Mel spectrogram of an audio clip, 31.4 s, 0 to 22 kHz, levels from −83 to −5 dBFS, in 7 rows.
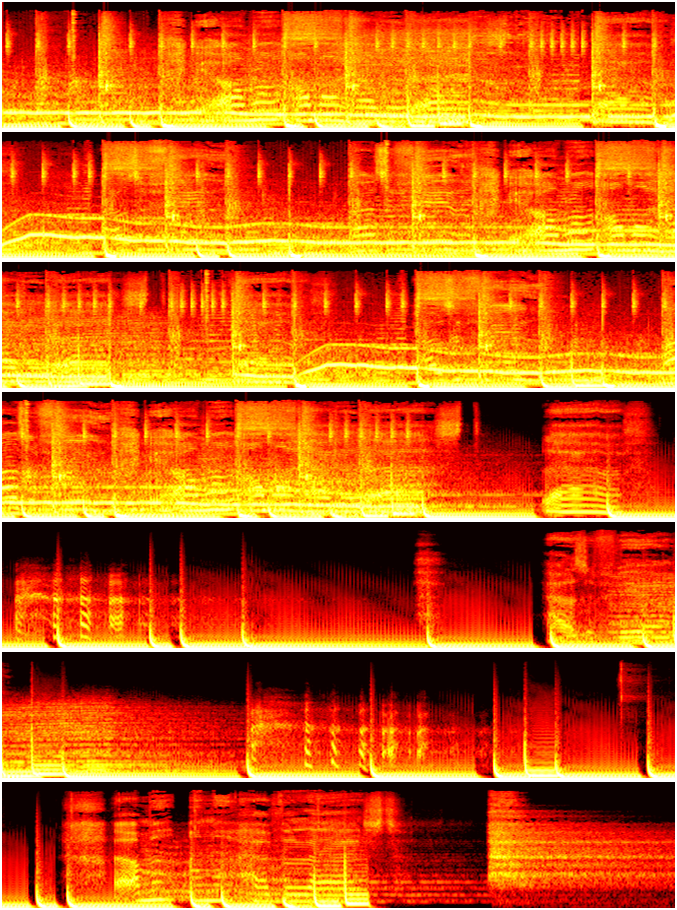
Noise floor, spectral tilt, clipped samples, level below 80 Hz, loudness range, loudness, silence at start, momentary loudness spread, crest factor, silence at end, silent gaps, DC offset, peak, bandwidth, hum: -44 dBFS; -5 dB/octave; under 0.1%; -14 dBFS; 4 LU; -11 LUFS; 0 s; 8 LU; 10 dB; 0.2 s; none; under 0.1%; 0 dBFS; 17 kHz; none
